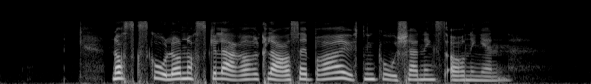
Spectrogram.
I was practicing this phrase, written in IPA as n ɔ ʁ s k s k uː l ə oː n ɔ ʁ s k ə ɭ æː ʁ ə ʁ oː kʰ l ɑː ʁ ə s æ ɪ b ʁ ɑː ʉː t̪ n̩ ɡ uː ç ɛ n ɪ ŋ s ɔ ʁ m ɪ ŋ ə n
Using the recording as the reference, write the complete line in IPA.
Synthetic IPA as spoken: n ɔ ʁ s k s k uː l ə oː n ɔ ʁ s k ə l æː ʁ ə ʁ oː kʰ l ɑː ʁ ə s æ ɪ b ʁ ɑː ʉː t̪ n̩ ɡ uː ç ɛ n ɪ ŋ s ɔ ʁ n ɪ ŋ ə n

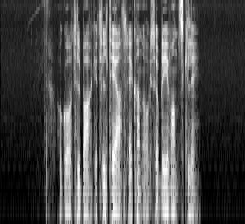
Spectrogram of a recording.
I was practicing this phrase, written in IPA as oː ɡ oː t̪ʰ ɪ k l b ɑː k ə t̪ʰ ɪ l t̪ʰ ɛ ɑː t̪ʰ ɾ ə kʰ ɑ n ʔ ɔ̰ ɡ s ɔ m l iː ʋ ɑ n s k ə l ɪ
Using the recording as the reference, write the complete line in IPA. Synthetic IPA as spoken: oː ɡ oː t̪ʰ ɪ l b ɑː k ə t̪ʰ ɪ l t̪ʰ ɛ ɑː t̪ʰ ɾ ə kʰ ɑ n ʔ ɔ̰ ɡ s ɔ b l iː ʋ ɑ n s k ə l ɪ

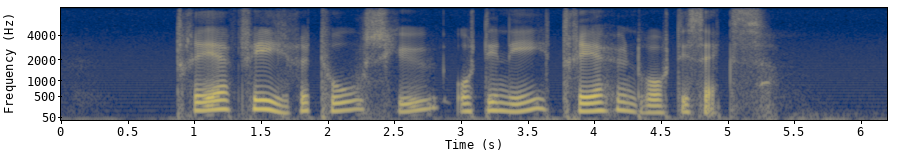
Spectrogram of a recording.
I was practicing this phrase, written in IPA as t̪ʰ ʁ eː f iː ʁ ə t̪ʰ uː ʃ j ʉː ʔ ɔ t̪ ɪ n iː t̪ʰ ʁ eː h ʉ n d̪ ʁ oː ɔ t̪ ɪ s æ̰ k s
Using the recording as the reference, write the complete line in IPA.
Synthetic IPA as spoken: t̪ʰ ʁ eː f iː ʁ ə t̪ʰ uː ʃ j ʉː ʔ ɔ t̪ ɪ n iː t̪ʰ ʁ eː h ʉ n d̪ ʁ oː ɔ t̪ ɪ s ɛ̰ k s

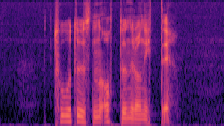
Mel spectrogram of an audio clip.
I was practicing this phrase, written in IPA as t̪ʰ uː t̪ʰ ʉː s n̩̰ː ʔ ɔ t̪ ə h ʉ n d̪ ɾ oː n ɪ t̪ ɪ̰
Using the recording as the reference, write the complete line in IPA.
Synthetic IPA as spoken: t̪ʰ uː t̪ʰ ʉː s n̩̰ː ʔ ɔ t̪ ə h ʉ n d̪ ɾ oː n ɪ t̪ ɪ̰

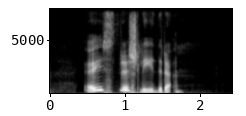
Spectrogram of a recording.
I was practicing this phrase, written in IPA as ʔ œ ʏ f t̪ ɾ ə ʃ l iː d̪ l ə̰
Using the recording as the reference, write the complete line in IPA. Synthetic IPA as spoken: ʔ œ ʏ s t̪ ɾ ə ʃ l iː d̪ ɾ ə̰

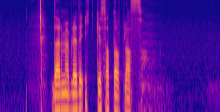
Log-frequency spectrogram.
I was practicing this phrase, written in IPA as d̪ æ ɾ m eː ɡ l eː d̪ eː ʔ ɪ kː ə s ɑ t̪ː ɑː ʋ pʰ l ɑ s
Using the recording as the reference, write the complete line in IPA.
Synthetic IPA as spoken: d̪ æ ɾ m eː b l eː d̪ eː ʔ ɪ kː ə s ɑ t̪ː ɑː ʋ pʰ l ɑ s

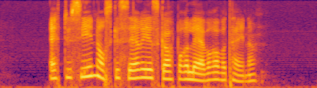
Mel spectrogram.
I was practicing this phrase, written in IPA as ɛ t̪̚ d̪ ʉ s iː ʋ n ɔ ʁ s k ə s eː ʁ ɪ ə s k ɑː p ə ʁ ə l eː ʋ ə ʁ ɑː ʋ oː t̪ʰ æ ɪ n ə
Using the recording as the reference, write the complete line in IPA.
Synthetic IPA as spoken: ɛ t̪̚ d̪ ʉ s iː n ɔ ʁ s k ə s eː ʁ ɪ ə s k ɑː p ə ʁ ə l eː ʋ ə ʁ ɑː ʋ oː t̪ʰ æ ɪ n ə

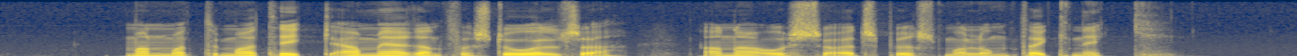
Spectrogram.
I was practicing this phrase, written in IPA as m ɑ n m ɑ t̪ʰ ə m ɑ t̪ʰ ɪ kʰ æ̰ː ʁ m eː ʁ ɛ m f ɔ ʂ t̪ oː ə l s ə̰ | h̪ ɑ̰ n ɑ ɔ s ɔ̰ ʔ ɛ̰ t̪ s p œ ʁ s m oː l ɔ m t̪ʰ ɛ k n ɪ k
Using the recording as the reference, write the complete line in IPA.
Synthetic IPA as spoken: m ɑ n m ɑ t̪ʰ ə m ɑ t̪ʰ ɪ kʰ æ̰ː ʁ m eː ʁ ɛ n f ɔ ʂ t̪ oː ə l s ə̰ | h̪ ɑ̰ n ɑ ɔ s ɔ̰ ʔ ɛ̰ t̪ s p œ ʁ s m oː l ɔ m t̪ʰ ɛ k n ɪ k

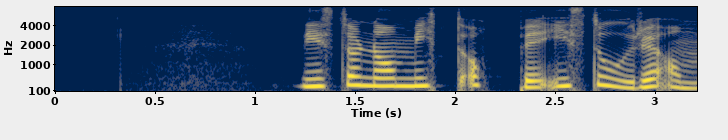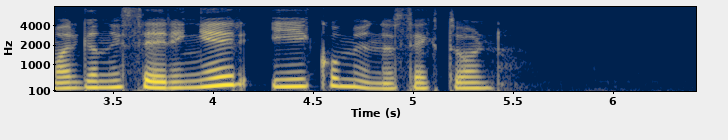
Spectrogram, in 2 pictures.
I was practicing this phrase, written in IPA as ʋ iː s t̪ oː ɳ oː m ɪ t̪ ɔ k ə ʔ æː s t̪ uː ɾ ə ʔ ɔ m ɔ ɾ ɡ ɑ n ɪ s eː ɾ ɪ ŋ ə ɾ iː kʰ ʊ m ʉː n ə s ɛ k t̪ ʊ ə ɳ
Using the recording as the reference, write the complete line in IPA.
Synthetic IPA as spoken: ʋ iː s t̪ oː ɳ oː m ɪ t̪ ɔ p ə ʔ iː s t̪ uː ɾ ə ʔ ɔ m ɔ ɾ ɡ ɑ n ɪ s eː ɾ ɪ ŋ ə ɾ iː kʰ ʊ m ʉː n ə s ɛ k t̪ ʊ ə ɳ

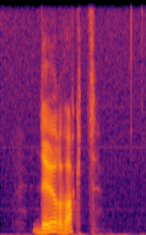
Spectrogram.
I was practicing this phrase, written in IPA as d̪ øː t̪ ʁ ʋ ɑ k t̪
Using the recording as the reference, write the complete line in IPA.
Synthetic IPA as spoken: d̪ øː ʁ ʋ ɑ k t̪

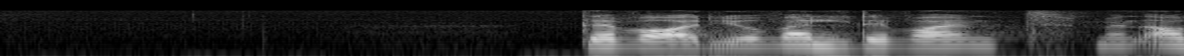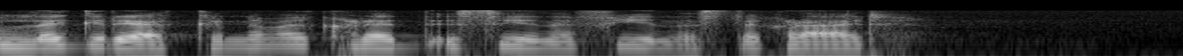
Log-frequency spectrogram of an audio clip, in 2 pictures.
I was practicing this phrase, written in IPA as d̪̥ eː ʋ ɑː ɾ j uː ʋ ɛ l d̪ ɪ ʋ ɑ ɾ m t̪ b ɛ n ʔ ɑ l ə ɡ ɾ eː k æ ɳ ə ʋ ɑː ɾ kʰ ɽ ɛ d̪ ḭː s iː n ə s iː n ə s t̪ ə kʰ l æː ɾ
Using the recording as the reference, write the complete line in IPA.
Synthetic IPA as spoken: d̪̥ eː ʋ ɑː ɾ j uː ʋ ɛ l d̪ ɪ ʋ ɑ ɾ m t̪ m ɛ n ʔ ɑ l ə ɡ ɾ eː k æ ɳ ə ʋ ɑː ɾ kʰ ɽ ɛ d̪ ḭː s iː n ə f iː n ə s t̪ ə kʰ ɽ æː ɾ

